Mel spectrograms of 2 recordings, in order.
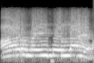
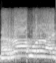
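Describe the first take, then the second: First: आर pronounced as the English letter name. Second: रा as a phonic sound. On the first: Teacher tells learners what not to say, letter name R. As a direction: say आर as "aar", vowel first. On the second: Teacher answers what to say, phonic R. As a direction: say रा as "raa", r first, then open vowel. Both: Shown as a demonstration. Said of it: "इसको क्या बोलना है".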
